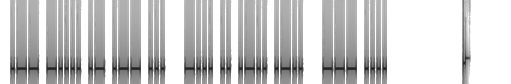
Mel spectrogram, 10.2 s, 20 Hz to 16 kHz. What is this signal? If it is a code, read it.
Morse code, heard as a keyed tone, about 20 wpm, 700 Hz. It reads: W6AWS BILL OH
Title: K1USN SST QSO Practice - 20wpm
